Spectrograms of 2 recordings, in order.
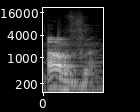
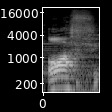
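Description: First: The word ends with a V sound. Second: The word ends with an F sound. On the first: The speaker calls it right. "Porque não tem som de F, tem som de V" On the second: The speaker calls it wrong. "você tem que parar de falar off"

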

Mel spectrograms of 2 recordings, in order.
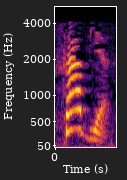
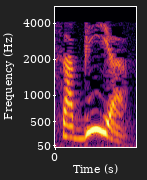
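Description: First: The stress is on the first syllable. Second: The stress is on the second syllable. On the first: It means intelligent. "com acento no A" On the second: It is a form of the verb to know. "com a sílaba tônica na segunda sílaba"

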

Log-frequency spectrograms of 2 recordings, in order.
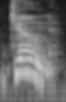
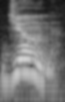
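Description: Both takes have the same delivery.

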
